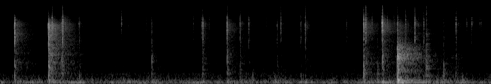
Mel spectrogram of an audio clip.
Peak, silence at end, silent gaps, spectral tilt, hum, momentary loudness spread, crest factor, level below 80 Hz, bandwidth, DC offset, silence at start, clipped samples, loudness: -8 dBFS; 0 s; none; -2 dB/octave; none; 22 LU; 30 dB; -54 dBFS; 17 kHz; under 0.1%; 0 s; under 0.1%; -34 LUFS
